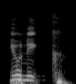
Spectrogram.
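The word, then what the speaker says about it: unique: जैसे यूनिक, आप जब उच्चारण करेंगे हिंदी में यूनिक, यानी इसका उच्चारण यौ से हो रहा है, यानी कि कॉन्सोनेंट की तरह उच्चारण हो रहा है, व्यंजन, हिंदी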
